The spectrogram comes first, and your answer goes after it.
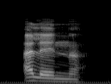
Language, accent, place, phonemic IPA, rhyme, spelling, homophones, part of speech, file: French, France, Lyon, /a.lɛn/, -ɛn, allène, alène / alènes / alêne / alênes / allen / Allen / allènes / haleine / haleines / halène / halènent / halènes, noun, LL-Q150 (fra)-allène.wav
- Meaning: allene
